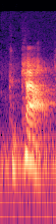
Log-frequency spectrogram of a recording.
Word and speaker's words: cacao: and oopsie and they the British could not pronounce cacao so they called it cocoa is when we get cocoa or chocolate from so it's actually cacao so let's talk a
